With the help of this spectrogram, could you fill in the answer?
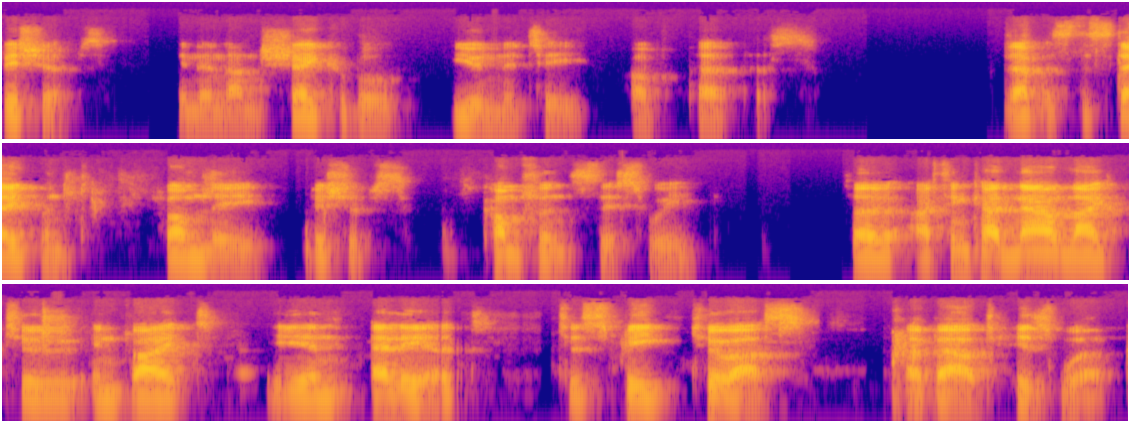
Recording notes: Safeguarding - Virtual Press Conference. A press conference that took place virtually.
